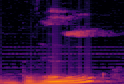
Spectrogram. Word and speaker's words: Brou: First, we have the first syllable, bru, and whenever you have the spelling O-U in French, you have the sound OU, which is this phonetic symbol here. But also in that first syllable, you have the French R, the R. And this R does cause trouble for a lot of English speakers.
